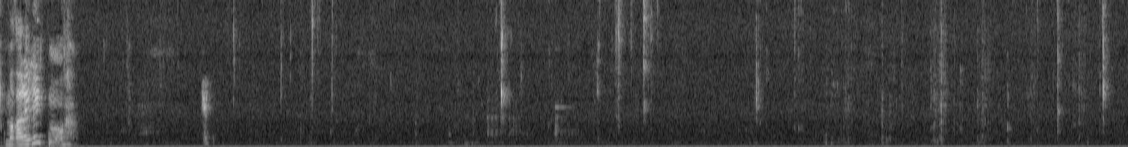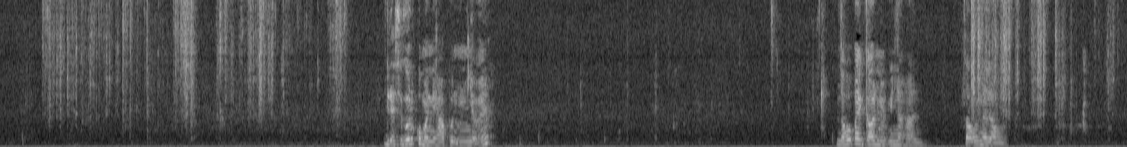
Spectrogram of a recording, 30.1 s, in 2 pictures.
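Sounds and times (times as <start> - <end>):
steady low hum: 0.0 - 30.0
person chewing with wet mouth sounds: 1.3 - 8.7, 10.0 - 19.6, 21.9 - 26.2, 28.3 - 30.0
small clicks and crackle: 15.6 - 19.7.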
